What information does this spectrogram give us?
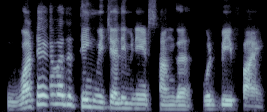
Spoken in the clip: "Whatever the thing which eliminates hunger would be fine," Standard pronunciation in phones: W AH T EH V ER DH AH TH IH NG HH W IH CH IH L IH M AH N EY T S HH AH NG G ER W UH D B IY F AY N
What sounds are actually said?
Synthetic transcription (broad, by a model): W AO T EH V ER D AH T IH NG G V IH CH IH L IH M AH N EY T S HH AH NG G ER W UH D B IY F AY N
